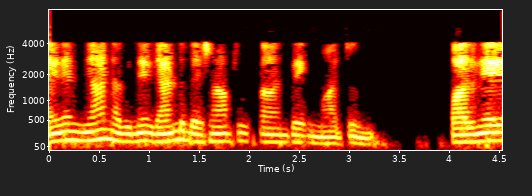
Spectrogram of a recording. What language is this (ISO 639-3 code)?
mal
